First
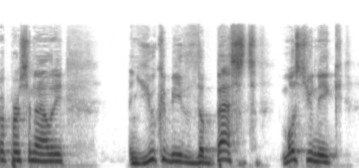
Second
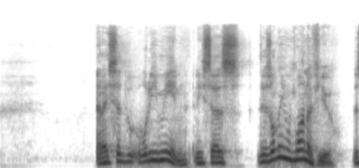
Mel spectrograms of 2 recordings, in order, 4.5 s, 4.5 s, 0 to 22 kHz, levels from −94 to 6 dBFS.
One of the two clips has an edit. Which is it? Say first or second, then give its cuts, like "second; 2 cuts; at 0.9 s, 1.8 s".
first; 1 cut; at 1.4 s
